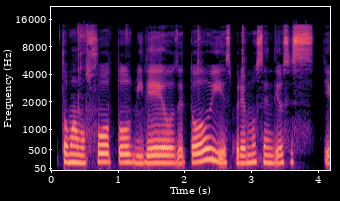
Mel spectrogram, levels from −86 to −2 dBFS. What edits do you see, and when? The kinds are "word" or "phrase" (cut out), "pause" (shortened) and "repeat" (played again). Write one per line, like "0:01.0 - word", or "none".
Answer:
none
